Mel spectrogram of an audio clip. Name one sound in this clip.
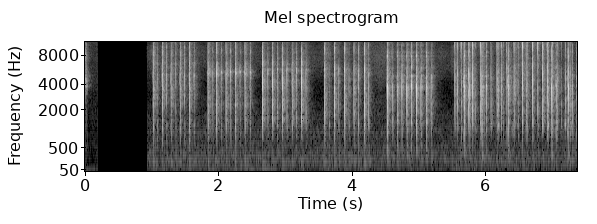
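Keys on a keyboard clack rapidly as someone types.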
